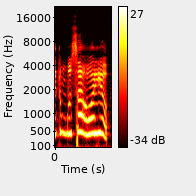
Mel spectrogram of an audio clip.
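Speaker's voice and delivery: high, loud contradiction; insistent accusation. Acted. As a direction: throw it back at them firmly. Acted accusation in a quarrel.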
